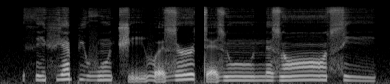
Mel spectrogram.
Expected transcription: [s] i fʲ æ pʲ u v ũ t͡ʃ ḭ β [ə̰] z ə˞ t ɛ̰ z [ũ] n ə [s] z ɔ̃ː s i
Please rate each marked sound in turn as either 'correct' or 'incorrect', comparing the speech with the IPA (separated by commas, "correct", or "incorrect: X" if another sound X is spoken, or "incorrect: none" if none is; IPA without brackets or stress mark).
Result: incorrect: θ, correct, incorrect: ũː, incorrect: none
